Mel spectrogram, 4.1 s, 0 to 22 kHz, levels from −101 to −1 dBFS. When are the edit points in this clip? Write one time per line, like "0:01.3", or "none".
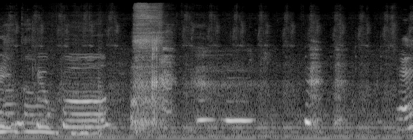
none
